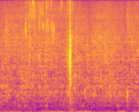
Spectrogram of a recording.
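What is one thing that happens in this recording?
A knife taps on a wooden board.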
